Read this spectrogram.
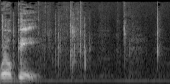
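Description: A plastic package crinkles in a hand.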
